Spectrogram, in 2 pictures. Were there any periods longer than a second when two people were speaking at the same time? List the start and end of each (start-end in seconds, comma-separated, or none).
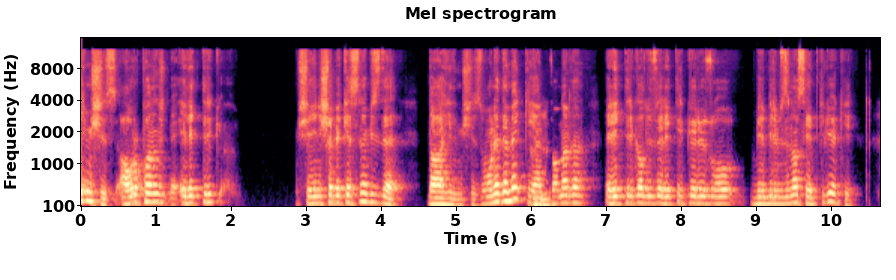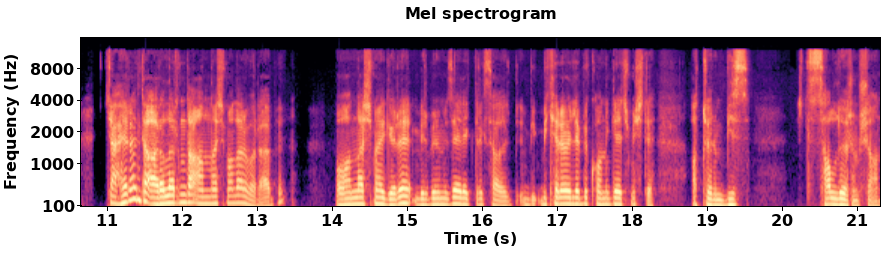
none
